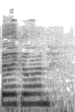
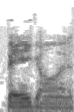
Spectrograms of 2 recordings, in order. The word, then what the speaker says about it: Bagon: Is it pronounced Bagon? – I don't know, the anime puts Bagon, it's like bagel.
